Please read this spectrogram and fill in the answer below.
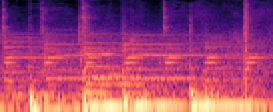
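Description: Background music with a steady beat, a deep bass line and short repeated melody notes.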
